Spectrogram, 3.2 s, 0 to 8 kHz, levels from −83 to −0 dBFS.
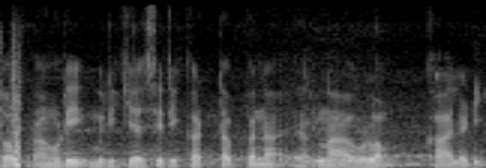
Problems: low volume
